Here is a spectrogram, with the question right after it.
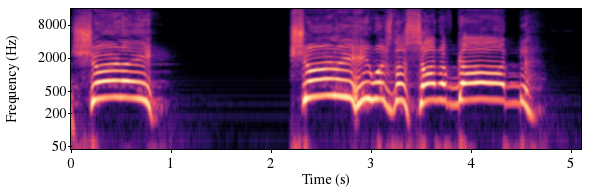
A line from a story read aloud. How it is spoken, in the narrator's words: a Roman centurion shouted out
